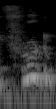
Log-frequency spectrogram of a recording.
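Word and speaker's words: fruit: आई silent होता है एफ आर यू आई टी फ्रूट पढ़ते हैं आई साइलेंट होता है ऐसे ही बी यू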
